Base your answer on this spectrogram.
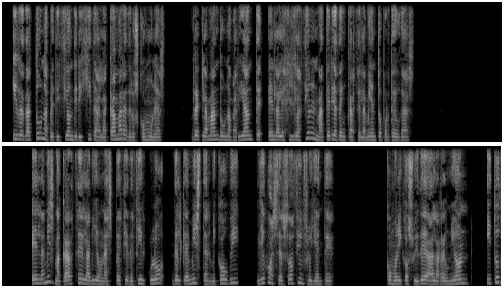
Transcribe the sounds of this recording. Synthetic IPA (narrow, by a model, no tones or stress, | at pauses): ire̞ðak̚t̪o̞unape̞t̪iθjo̞nd̪iɾixiðaːlakamaɾaðe̞lo̞sko̞mũne̞s | re̞klamãnd̪o̞unaβaɾjant̪e̞ːnlale̞xizlaθjo̞ne̞nmat̪e̞ɾjaðe̞ːŋkaɾθe̞lamjẽ̞nt̪o̞po̞ɾðe̞wðas | e̞nlamizmakaɾθe̞laβiaunae̞spe̞θje̞ðe̞θiɾkulo̞ðe̞lke̞mist̪e̞ɾmikowβi | ʎe̞ɣo̞ase̞ɾso̞θjoiɱfluʝe̞nt̪e̞ | ko̞mũniko̞suiðe̞aːlare̞unjo̞n | it̪o̞ð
